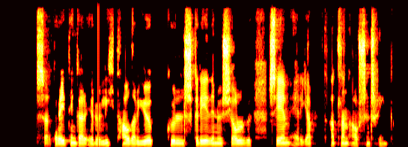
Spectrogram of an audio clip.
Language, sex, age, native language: Icelandic, male, 30-39, Icelandic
